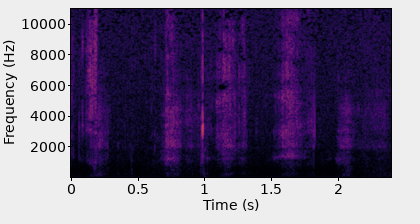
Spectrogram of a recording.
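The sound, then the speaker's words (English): Crisp crunching of cinnamon-dusted Chex snack mix being chewed, with several irregular bursts of brittle cracking and no talking. “It's like Cinnamon Toast Crunch on just a few Chex Mix things.”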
